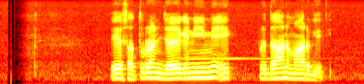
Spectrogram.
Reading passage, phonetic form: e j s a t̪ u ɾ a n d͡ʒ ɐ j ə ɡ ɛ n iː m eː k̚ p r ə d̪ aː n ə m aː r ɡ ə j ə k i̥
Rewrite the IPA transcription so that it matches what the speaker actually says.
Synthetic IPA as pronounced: e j s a t̪ u ɾ a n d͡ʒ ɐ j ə ɡ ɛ n iː m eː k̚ p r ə d̪ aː n ə m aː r ɡ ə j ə k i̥

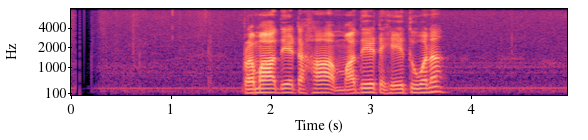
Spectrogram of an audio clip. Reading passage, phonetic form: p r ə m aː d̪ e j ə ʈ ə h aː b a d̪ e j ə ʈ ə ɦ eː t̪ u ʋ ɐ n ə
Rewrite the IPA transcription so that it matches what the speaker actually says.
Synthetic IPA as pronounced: p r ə m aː d̪ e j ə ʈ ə h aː m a d̪ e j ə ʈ ə ɦ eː t̪ u ʋ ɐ n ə

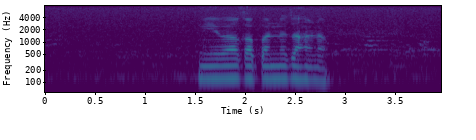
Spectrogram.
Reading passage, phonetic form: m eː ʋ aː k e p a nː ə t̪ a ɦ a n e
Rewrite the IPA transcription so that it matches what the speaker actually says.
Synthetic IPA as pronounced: m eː ʋ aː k a p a nː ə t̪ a ɦ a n a

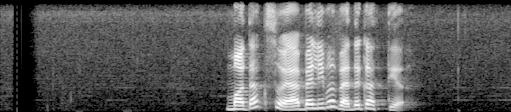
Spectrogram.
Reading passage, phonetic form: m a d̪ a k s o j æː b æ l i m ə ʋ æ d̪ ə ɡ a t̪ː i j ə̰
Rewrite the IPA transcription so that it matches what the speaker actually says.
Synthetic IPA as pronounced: m a d̪ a k s o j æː b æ l i m ə ʋ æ d̪ ə ɡ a t̪ː i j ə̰

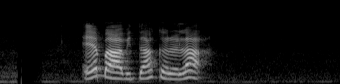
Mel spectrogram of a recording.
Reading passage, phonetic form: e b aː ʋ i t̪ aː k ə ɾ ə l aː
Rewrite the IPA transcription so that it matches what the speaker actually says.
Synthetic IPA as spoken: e b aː ʋ i t̪ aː k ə ɾ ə l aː

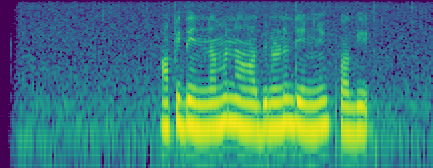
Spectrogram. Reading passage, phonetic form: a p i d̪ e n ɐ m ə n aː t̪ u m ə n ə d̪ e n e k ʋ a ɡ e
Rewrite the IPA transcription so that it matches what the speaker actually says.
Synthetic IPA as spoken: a p i d̪ e nː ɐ m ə n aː d̪ u n ə n ə d̪ e nː e k ʋ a ɡ e

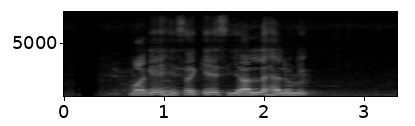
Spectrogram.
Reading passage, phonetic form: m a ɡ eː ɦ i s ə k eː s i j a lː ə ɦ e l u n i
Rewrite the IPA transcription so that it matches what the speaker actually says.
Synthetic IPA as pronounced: m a ɡ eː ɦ i s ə k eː s i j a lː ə ɦ æ l u n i

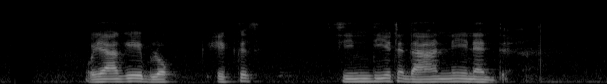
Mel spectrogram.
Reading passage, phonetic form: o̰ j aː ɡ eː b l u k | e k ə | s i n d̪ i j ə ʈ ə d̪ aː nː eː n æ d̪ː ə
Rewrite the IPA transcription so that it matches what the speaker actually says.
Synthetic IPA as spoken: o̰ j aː ɡ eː b l o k | e k ə | s i n d̪ i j ə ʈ ə d̪ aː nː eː n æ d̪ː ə

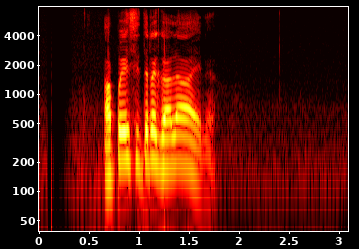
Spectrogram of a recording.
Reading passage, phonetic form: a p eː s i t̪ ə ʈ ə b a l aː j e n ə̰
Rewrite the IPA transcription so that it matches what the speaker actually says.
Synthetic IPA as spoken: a p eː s i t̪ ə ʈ ə ɡ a l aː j e n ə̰

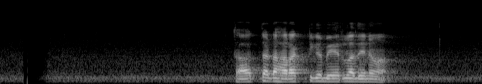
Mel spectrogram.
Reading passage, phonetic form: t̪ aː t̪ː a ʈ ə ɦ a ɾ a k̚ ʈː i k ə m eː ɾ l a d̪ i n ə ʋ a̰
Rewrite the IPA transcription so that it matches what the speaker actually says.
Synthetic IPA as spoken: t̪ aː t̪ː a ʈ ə ɦ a ɾ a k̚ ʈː i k ə b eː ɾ l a d̪ e n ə ʋ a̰

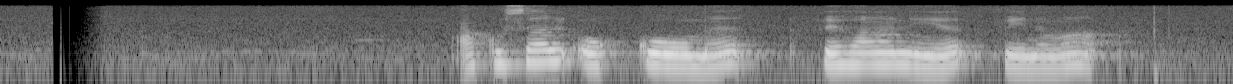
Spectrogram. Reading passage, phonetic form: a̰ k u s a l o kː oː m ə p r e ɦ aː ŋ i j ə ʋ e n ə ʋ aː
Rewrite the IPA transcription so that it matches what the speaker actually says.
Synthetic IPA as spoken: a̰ k u s a l o kː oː m ə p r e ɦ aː n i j ə ʋ e n ə ʋ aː

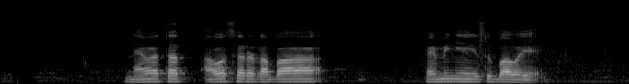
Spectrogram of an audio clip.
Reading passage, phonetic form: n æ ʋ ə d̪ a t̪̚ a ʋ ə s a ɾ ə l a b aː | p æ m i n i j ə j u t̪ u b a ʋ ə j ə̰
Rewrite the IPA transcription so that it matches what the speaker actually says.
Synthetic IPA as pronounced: n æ ʋ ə t̪ a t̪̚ a ʋ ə s ə ɾ ə l a b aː | p æ m i n i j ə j u t̪ u b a ʋ ə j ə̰

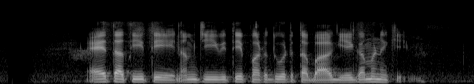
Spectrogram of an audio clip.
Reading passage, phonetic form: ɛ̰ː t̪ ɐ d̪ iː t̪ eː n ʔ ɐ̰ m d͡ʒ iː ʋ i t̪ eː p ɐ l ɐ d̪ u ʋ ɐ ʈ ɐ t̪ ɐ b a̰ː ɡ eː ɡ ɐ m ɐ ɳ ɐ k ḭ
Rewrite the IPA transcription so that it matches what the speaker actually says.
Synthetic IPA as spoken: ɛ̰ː t̪ ɐ t̪ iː t̪ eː n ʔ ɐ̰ m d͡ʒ iː ʋ i t̪ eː p ɐ ɾ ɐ d̪ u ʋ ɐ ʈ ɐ t̪ ɐ b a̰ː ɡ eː ɡ ɐ m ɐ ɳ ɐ k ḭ

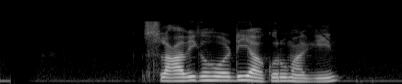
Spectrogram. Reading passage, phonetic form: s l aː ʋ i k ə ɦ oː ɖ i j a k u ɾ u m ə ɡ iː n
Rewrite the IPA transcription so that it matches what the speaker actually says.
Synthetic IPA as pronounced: s l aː ʋ i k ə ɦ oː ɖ i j a k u ɾ u m a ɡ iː n

